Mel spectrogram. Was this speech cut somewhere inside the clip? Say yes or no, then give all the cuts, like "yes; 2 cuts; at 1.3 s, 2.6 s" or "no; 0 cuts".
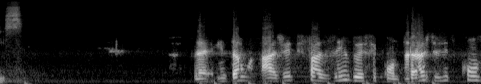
yes; 1 cut; at 1.9 s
